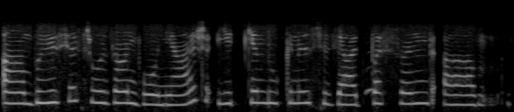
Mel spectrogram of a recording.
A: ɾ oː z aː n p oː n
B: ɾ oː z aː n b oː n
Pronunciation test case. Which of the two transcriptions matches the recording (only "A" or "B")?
B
